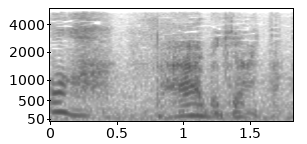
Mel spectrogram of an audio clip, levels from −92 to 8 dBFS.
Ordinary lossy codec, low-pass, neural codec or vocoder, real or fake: none; 5.4 kHz; none; real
